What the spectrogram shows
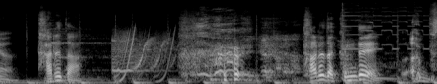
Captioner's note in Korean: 익살스러운 효과음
